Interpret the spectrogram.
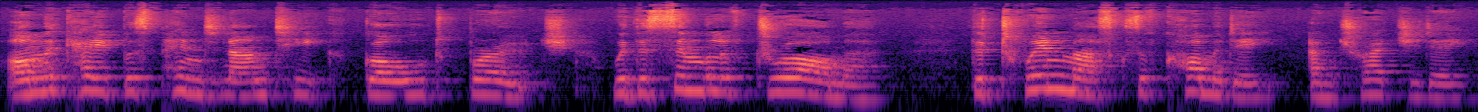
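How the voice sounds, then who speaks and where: A woman's voice: sits high, fairly even intonation, moderate pace. A woman narrating a children's storybook, reading scripted text as a primary school storyteller.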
